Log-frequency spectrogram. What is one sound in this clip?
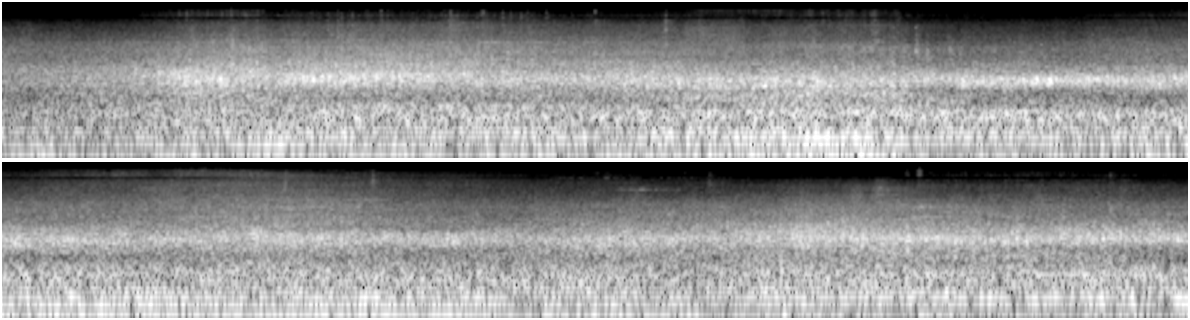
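Cars drive past, their tyres rumbling over cobblestones.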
